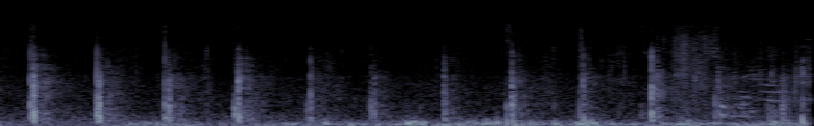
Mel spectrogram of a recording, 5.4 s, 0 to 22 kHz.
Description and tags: sonicsnaps LBFR Bakasso,Bryan[7]
Here are the recordings after a hunting sounds made in all the school. Trying to find the source of the sound, the place where it was recorded...
Binquenais, La, Rennes, sonicsnaps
